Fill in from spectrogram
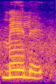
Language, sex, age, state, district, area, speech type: Kannada, female, 30-45, Karnataka, Bidar, rural, read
